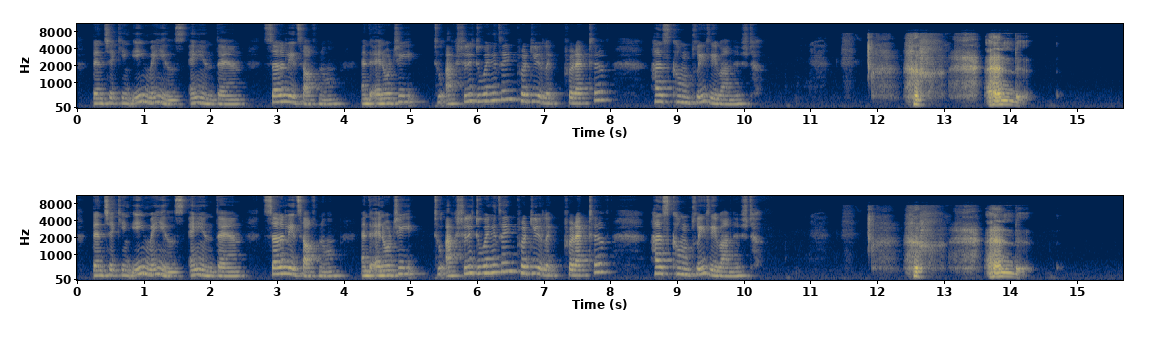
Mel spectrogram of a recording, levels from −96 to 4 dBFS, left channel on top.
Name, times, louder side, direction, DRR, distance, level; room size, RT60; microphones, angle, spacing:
voice 1, 0.0-2.5 2.8-10.3, right 3 dB, 40° right, 0.7 m, -32 dB
voice 2, 11.9-14.3, left 2 dB, 90° left, 2.0 m, -26 dB
5.6 x 5.5 x 3.1 m
head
